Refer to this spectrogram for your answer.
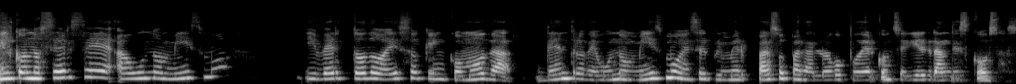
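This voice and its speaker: The speech moves at a fairly slow pace, with ordinary pitch variation. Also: woman, high pitch for a woman. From Ecuador. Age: 30s. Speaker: personal development mentor. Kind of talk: casual chat.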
